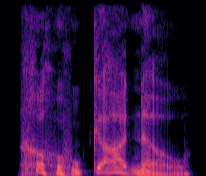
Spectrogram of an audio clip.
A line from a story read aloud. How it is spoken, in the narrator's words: Perry laughed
